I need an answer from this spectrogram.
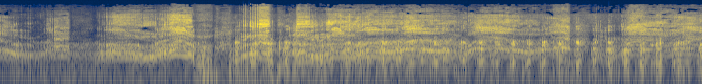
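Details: Pig squealing loudly at first, then settling into rapid, rhythmic grunting pulses repeated roughly every second toward the end.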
